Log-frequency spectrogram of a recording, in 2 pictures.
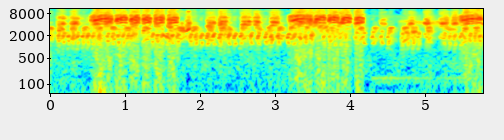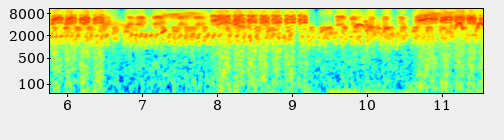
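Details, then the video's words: Bird lure sound meant to draw birds in: bursts of high, fast-trilled chirping from several birds, rising and falling in waves, with short quieter gaps and a low hum underneath. "SUARA PIKAT BURUNG RIBUT"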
